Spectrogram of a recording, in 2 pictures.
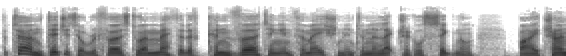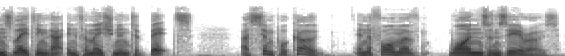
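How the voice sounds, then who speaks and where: A man's voice: medium pitch, expressive, normal speed, dry recording, lightly acted. A man playing a knowledgeable TV technical director who explains things in a businesslike way. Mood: explaining. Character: eager male TV technical director, knowledgeable, instructing.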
